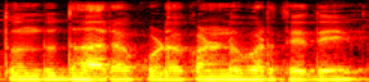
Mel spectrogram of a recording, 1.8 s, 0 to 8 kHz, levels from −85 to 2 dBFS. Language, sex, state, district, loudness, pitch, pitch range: Kannada, male, Karnataka, Bidar, -15 LUFS, 110 Hz, 110-115 Hz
